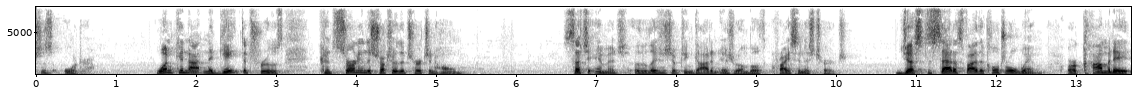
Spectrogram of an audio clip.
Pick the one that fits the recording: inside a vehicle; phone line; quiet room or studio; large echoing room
large echoing room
